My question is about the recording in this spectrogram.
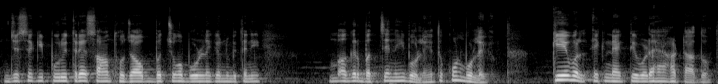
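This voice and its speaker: A male tutor talks through a teacher-exam lesson in a chatty way, often calling the listener brother and throwing questions back at them. His voice sits a little high, with a warm, mellow tone. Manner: conversational, calls the listener brother and asks questions. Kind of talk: online exam-prep lesson.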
